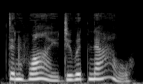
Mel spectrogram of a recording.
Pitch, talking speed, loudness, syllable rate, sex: 220 Hz, 210 wpm, -15 LUFS, 4.1 syllables/s, female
